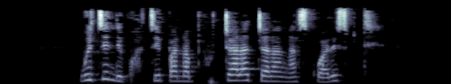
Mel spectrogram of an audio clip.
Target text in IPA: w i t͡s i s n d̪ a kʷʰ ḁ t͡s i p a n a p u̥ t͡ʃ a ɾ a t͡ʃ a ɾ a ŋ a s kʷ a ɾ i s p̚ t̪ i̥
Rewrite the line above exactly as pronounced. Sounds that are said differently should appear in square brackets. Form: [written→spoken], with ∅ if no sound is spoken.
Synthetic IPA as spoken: w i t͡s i [s→∅] n d̪ [a→i] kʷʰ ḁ t͡s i p a n a p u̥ t͡ʃ a ɾ a t͡ʃ a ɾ a ŋ a s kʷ a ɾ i s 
